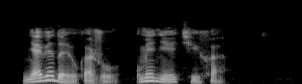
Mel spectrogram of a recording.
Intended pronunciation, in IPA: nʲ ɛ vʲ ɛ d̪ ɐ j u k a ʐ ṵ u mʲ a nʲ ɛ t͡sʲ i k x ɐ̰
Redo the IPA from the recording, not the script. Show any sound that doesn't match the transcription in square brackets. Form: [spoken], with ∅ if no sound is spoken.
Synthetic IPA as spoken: nʲ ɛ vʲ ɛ d̪ ɐ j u k a ʐ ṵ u mʲ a nʲ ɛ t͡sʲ i [∅] x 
